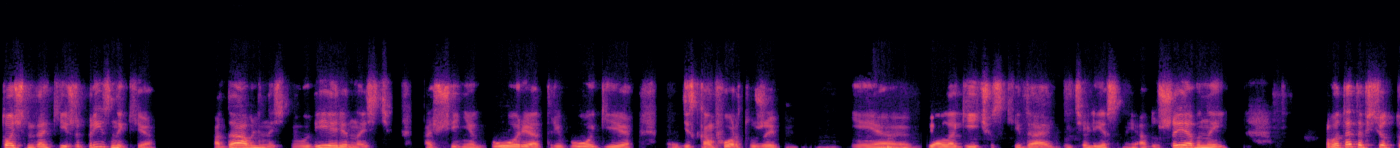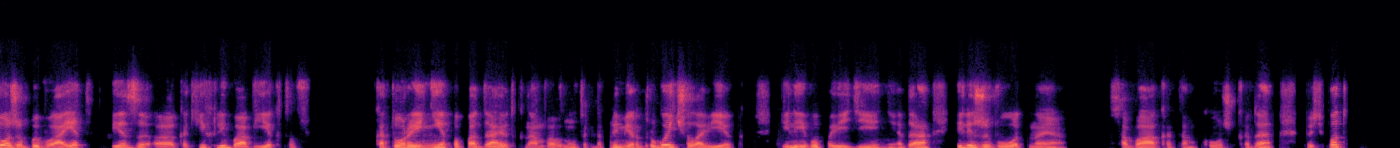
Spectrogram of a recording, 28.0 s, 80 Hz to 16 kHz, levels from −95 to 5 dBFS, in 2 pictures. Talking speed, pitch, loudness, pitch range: 105 wpm, 140 Hz, -28 LUFS, 110-175 Hz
